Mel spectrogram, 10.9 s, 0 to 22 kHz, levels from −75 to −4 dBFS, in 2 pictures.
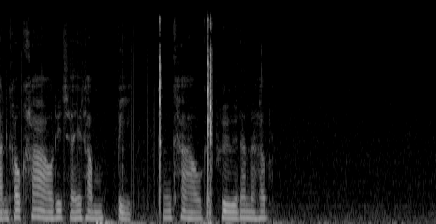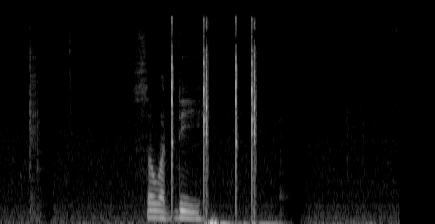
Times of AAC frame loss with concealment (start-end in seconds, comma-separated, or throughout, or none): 1.33-1.41, 5.85-6.10, 8.90-9.28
